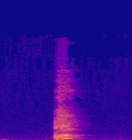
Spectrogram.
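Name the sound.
cough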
